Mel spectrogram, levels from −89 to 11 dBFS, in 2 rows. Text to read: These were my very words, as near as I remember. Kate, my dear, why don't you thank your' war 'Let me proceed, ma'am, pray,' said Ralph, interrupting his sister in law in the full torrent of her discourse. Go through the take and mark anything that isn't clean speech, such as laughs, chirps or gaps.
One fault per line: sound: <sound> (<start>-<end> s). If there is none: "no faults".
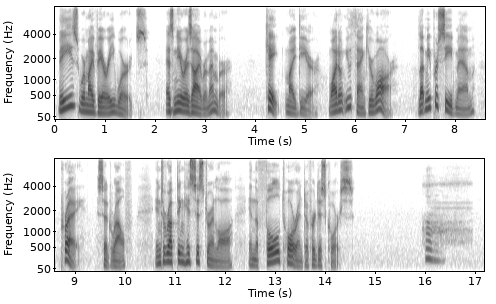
sound: sigh (15.9-17.0 s)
